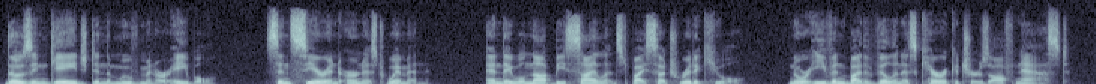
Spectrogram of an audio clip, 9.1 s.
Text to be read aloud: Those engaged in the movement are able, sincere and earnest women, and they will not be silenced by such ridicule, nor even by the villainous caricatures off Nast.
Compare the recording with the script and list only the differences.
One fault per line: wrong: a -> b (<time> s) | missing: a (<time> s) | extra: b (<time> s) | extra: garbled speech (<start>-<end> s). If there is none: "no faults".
no faults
